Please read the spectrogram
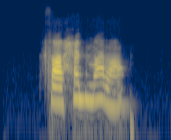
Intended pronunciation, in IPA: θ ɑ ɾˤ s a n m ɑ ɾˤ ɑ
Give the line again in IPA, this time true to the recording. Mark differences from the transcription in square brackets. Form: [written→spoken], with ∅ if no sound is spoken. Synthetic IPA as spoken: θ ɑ ɾˤ [s→ħ] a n m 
